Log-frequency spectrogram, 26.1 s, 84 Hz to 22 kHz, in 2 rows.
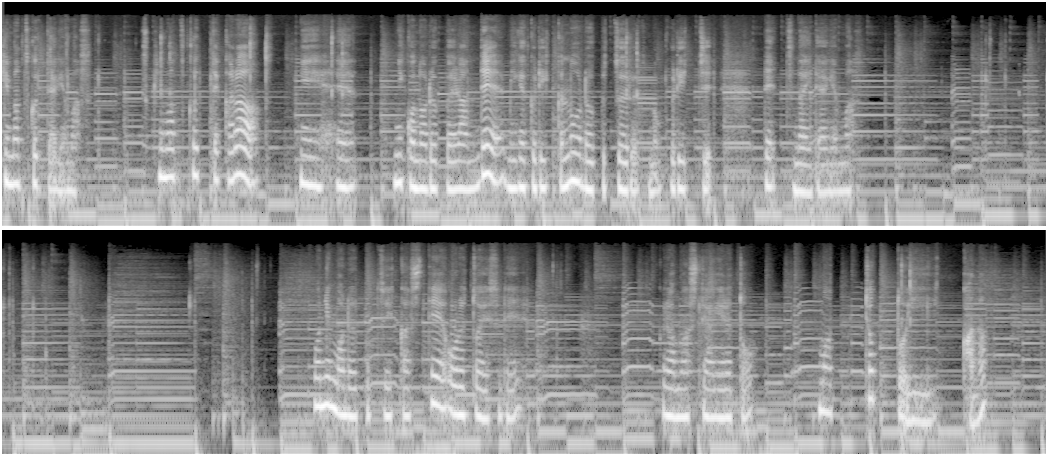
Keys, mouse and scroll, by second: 0.5 shift+middle click, 0.8 middle click, 2.0 alt+shift+click, 2.4 middle click, 3.1 right click, 8.3 middle click, 12.5 middle click, 13.2 middle click, 14.4 ctrl+r, 16.8 middle click, 17.4-17.9 scroll up 2, 17.9 alt+s, 20.1 scroll up 1, 20.2 middle click, 21.2 middle click, 22.1 alt+s, 24.6 middle click.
